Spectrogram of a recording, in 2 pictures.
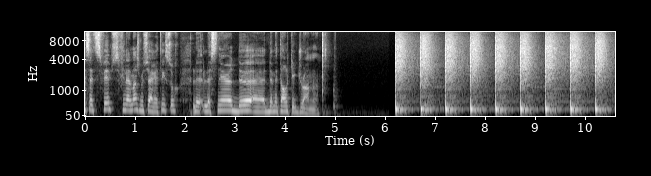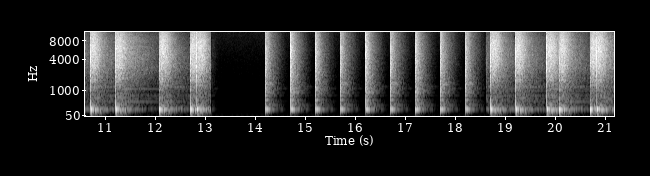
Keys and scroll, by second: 5.2 space.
